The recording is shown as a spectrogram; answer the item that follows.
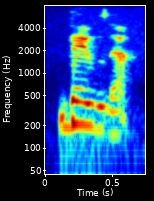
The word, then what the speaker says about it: deuda: deuda, Deuda.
